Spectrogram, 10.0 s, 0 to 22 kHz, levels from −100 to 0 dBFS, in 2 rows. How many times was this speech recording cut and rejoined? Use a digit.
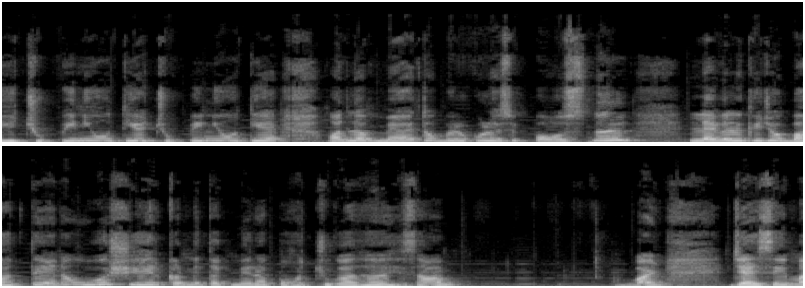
0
